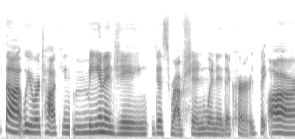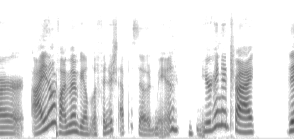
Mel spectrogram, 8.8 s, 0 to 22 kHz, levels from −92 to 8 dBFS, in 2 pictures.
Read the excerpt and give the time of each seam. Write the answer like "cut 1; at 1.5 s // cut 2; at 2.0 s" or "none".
cut 1; at 1.0 s // cut 2; at 4.0 s // cut 3; at 4.8 s // cut 4; at 5.3 s // cut 5; at 6.2 s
